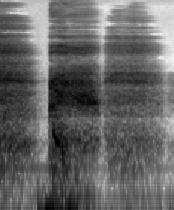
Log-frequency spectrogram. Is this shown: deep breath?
yes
